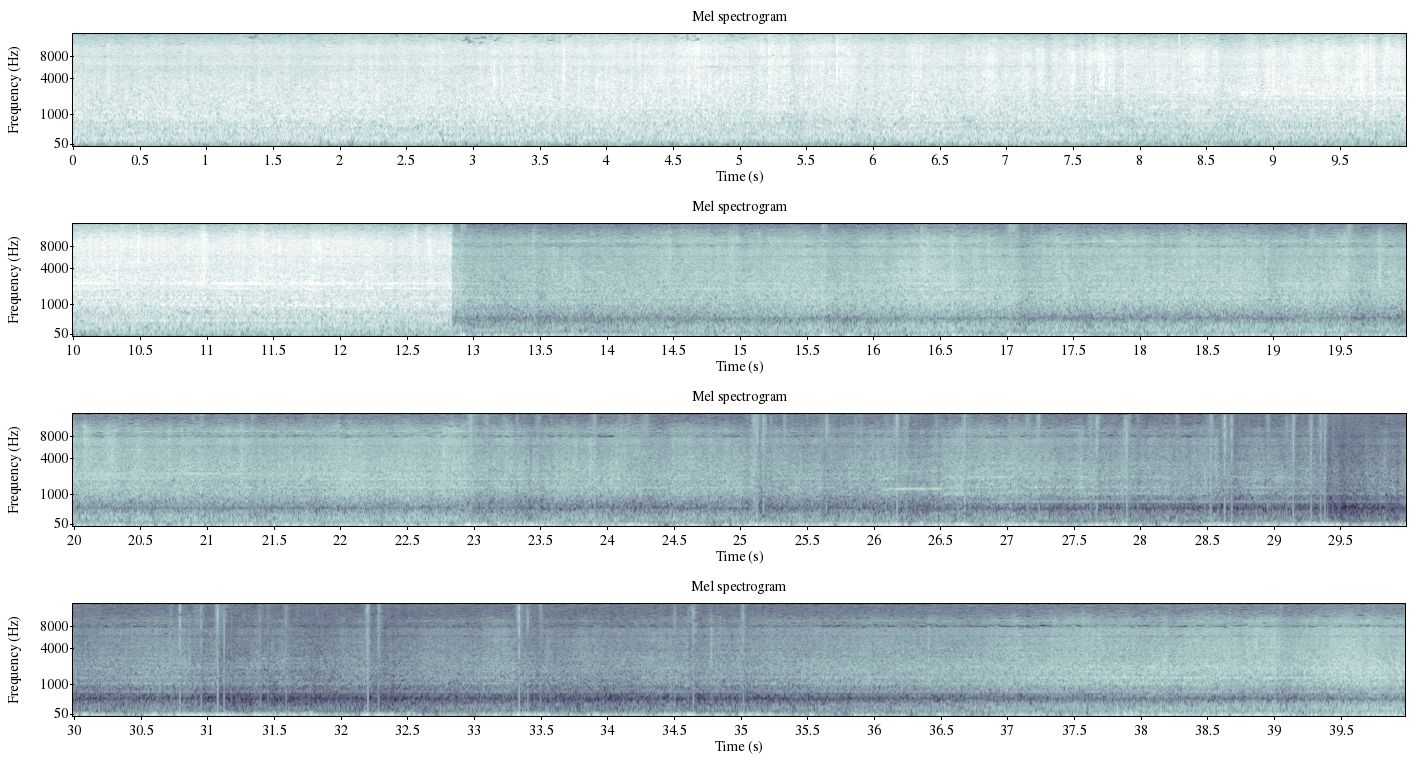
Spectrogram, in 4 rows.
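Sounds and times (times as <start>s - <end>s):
heavy farm machinery running: 0.0s - 25.0s
steady engine drone: 0.0s - 39.9s.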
